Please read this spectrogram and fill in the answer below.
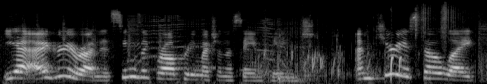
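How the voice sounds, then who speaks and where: A woman's voice: high-pitched, very animated, a little fast, background noise. Chatty American woman streaming a game. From United States. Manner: chatty, thinks aloud with fillers. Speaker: streamer and host. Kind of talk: casual chat while playing a game. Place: home, living abroad.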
